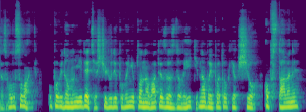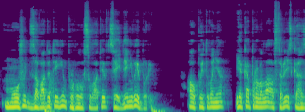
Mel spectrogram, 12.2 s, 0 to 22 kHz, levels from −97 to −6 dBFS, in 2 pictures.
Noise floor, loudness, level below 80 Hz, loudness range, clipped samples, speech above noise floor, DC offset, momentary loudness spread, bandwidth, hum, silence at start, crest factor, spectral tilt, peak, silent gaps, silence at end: -52 dBFS; -22 LUFS; -44 dBFS; 2 LU; under 0.1%; 31 dB; under 0.1%; 6 LU; 15 kHz; none; 0 s; 16 dB; -7 dB/octave; -6 dBFS; 0.84-0.95 s, 10.76-10.80 s; 0 s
